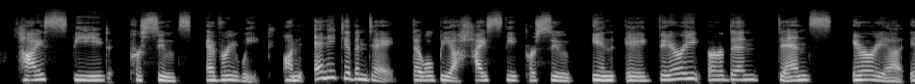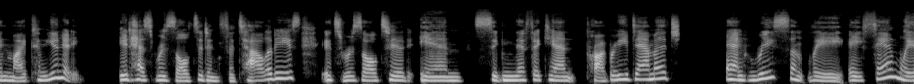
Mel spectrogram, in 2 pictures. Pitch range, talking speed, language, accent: 175-225 Hz, 125 wpm, English, American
